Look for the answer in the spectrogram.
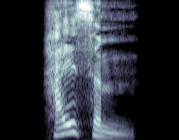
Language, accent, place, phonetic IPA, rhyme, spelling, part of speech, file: German, Germany, Berlin, [ˈhaɪ̯sm̩], -aɪ̯sm̩, heißem, adjective, De-heißem.ogg
- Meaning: strong dative masculine/neuter singular of heiß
